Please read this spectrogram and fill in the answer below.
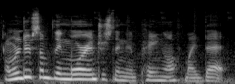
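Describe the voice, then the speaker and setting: A woman's voice: medium pitch, sing-song, rapid-fire, a little mellow, faint music behind. A woman livestreamer in casual, playful, rambling chat, answering her viewers aloud as she plays a game.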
